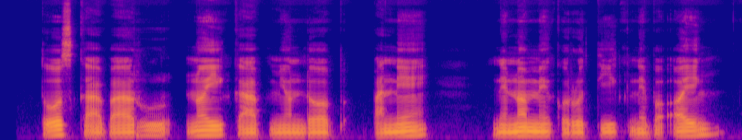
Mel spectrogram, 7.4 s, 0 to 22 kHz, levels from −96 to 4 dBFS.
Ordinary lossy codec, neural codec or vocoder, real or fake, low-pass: none; none; real; none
